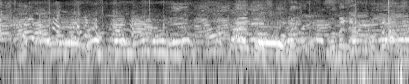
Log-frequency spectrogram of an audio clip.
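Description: Crowd of people talking at once outdoors: many overlapping voices in steady chatter.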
